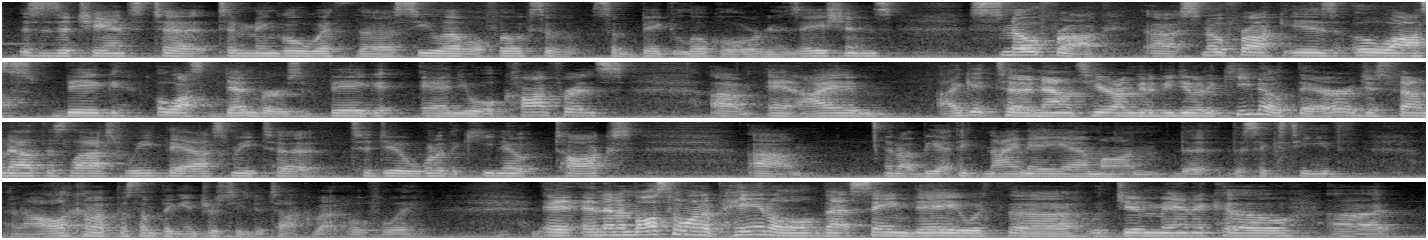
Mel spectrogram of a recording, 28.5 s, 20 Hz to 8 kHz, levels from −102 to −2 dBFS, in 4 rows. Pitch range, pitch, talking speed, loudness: 125-150 Hz, 135 Hz, 215 wpm, -30 LUFS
